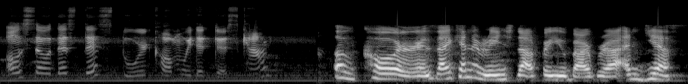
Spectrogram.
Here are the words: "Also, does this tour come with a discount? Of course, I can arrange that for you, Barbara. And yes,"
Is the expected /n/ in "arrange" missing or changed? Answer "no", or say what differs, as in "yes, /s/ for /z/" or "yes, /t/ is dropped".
no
